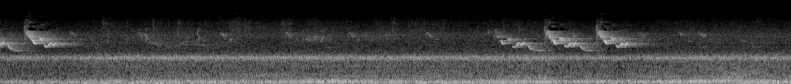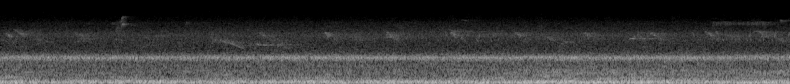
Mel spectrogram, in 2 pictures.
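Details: A continuous, even drone comes from periodical cicadas, which emerged in 2021 after a 17-year hiding. It holds level for the whole stretch. Brief clusters of falling bird chirps break in at the start and around the middle.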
